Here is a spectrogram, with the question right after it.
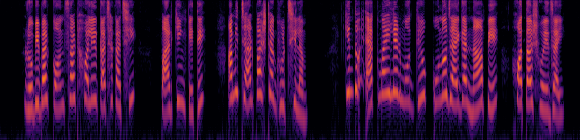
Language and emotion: Bengali, sad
